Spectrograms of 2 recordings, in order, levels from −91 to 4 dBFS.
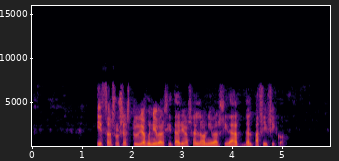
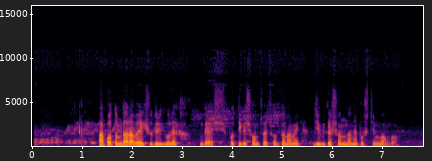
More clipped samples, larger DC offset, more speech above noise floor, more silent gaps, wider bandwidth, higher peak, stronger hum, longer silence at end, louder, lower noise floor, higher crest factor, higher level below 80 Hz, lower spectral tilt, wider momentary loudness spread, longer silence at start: neither; neither; first, 51 dB vs 21 dB; neither; first, 7.6 kHz vs 6.4 kHz; second, -6 dBFS vs -2 dBFS; neither; first, 0.95 s vs 0.55 s; second, -31 LUFS vs -24 LUFS; first, -82 dBFS vs -44 dBFS; about the same, 26 dB vs 22 dB; second, -74 dBFS vs -60 dBFS; second, -4.5 dB/octave vs -9.5 dB/octave; second, 9 LU vs 22 LU; first, 1.3 s vs 0.05 s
